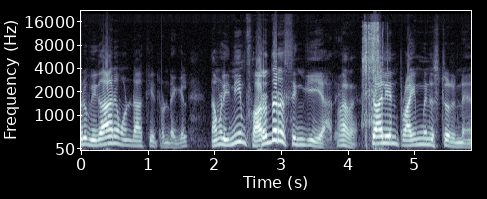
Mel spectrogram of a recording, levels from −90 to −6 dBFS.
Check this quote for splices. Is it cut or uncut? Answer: cut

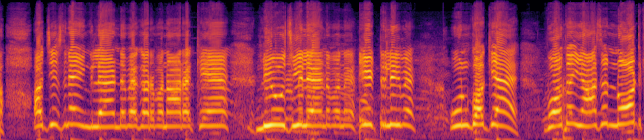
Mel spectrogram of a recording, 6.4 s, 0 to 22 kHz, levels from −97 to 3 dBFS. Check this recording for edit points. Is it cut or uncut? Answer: cut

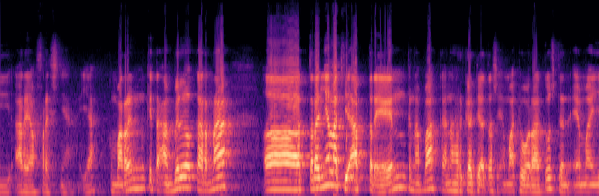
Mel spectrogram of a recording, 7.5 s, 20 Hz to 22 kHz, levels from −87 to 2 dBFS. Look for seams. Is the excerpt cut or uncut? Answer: uncut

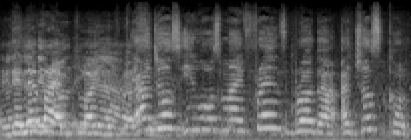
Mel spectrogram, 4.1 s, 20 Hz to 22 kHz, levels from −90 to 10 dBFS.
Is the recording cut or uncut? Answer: uncut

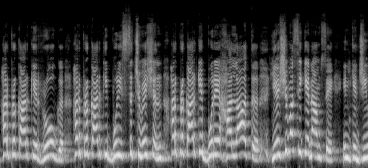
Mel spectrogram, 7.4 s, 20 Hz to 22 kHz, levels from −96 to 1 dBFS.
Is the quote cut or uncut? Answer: uncut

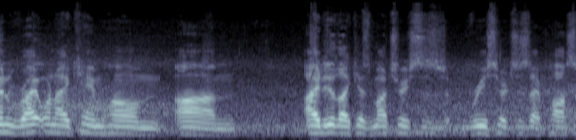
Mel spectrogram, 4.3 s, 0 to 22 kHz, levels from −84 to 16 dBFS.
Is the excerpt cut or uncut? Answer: uncut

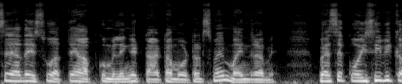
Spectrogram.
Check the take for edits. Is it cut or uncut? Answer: uncut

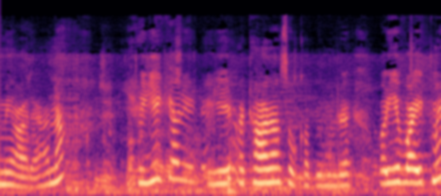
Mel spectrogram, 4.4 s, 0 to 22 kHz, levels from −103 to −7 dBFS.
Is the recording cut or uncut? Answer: cut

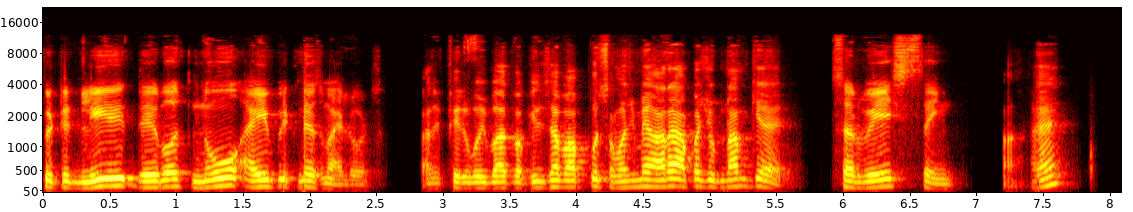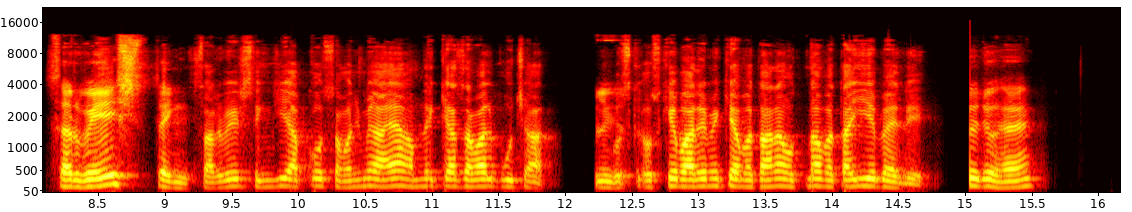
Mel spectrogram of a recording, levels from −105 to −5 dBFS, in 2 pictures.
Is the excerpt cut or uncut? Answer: cut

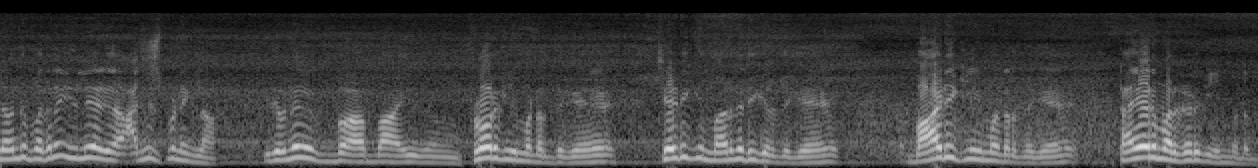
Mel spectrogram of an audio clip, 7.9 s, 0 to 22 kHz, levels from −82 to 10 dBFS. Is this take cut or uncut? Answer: uncut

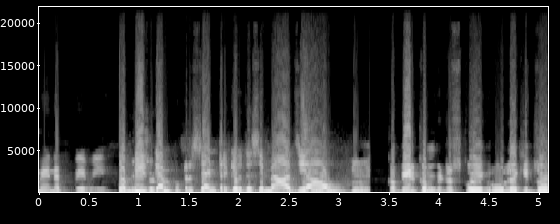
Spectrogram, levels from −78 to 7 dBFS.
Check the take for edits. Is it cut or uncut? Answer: cut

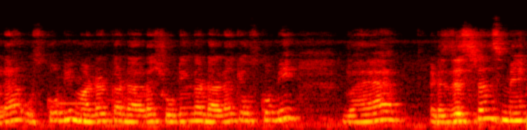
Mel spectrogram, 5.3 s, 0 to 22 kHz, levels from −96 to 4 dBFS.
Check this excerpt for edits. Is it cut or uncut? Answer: uncut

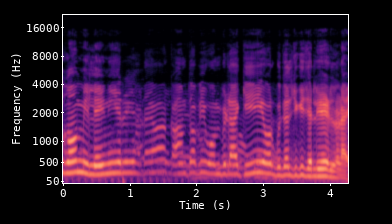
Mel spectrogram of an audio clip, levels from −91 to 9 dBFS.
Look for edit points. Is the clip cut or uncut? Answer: cut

